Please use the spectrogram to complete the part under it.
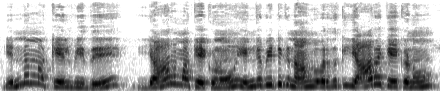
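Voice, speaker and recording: A man's voice: high voice, lively intonation, brisk. A man voicing a cheerful young adult son in a cartoon, who pleads with and coaxes his mother, with a Tamil Nadu accent. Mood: pleading. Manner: coaxing, pleading, playful. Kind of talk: cartoon voice acting.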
